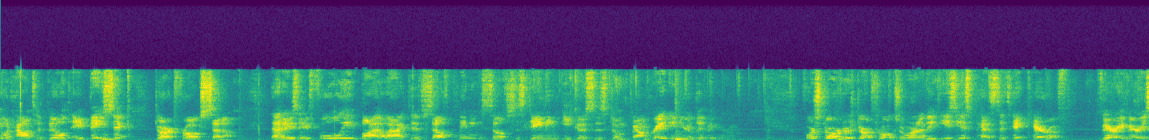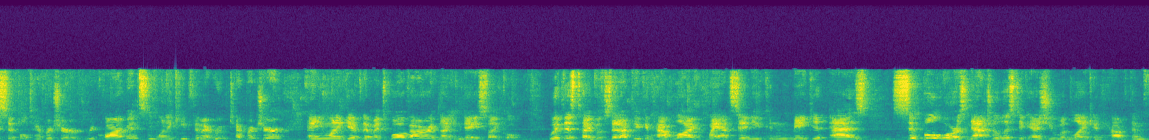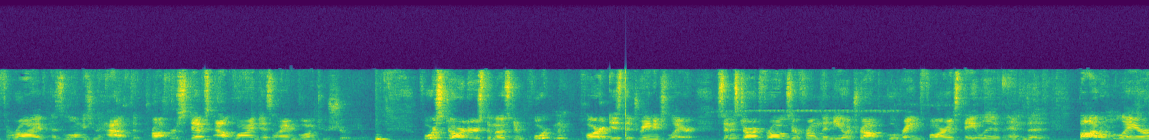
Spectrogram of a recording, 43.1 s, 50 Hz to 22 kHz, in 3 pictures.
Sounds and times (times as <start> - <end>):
Speech: 0.0 - 9.3, 10.1 - 43.0.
